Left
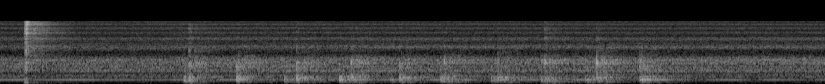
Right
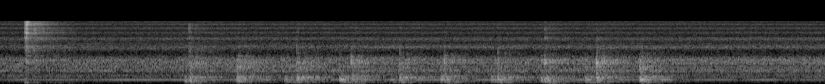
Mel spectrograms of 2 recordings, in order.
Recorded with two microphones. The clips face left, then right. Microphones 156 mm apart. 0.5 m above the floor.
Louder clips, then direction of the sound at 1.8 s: Left 1 dB; 55° left (ahead or behind).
